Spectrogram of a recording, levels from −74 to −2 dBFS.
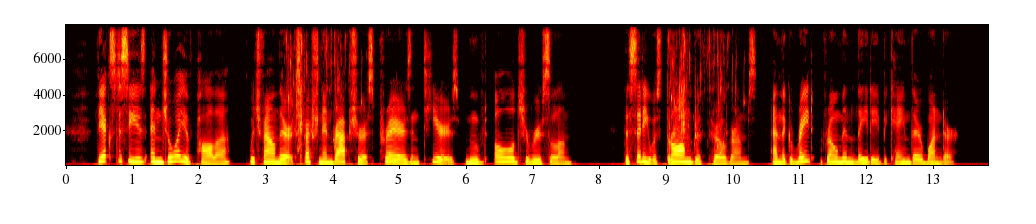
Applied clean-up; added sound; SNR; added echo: none; Water; 19 dB; none.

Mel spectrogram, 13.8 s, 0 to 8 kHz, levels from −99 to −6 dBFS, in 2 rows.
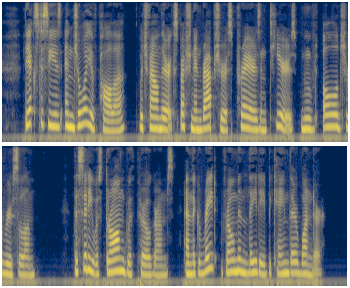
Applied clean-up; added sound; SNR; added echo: none; none; none; none.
